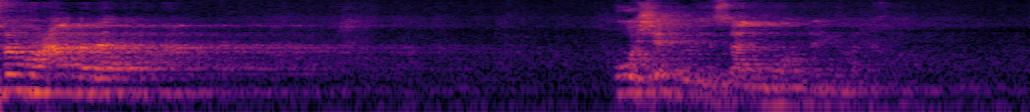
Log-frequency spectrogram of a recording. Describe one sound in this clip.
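An elderly man speaks calmly into a microphone, with echo as in a large hall.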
